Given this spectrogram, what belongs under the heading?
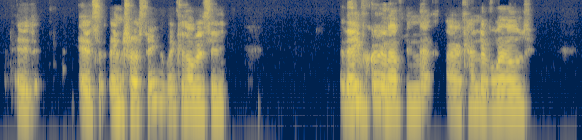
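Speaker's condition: Cerebral palsy

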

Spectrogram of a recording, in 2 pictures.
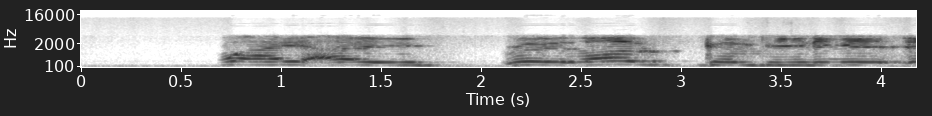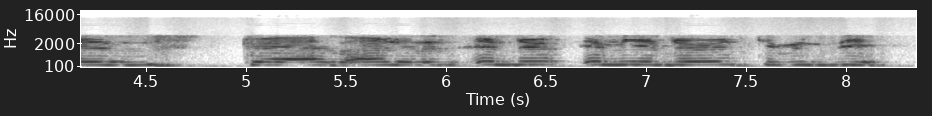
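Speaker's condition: Cerebral palsy; walking requires focus on every aspect, including breathing and hand placement

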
